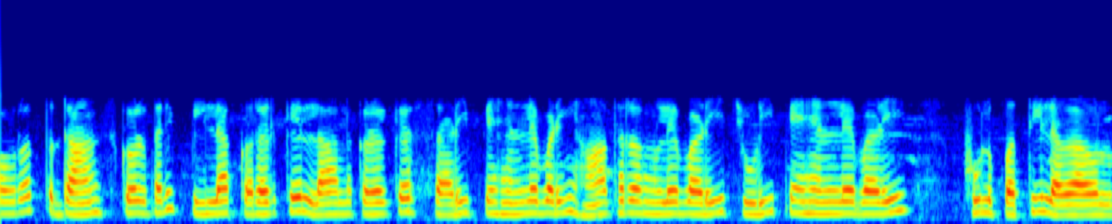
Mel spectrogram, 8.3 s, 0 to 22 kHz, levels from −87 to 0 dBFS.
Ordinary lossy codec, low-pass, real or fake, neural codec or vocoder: none; 3.6 kHz; real; none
